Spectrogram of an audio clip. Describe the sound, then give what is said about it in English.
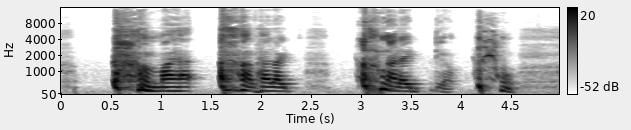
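A person coughs hard four times in a row, loud, each bout a harsh, raspy, voiced hack with short pauses between, then a faint breathy exhale at the end, after smoking a blunt. “got a cough to get off, you know what I mean?”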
